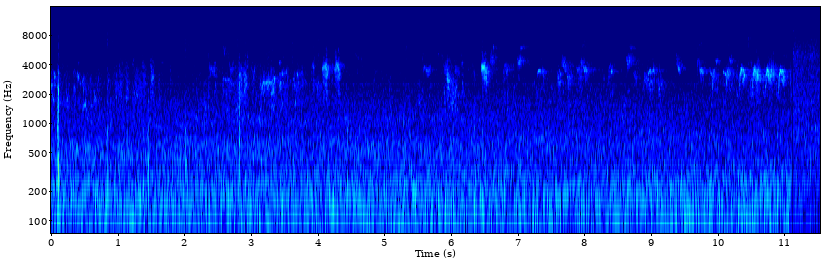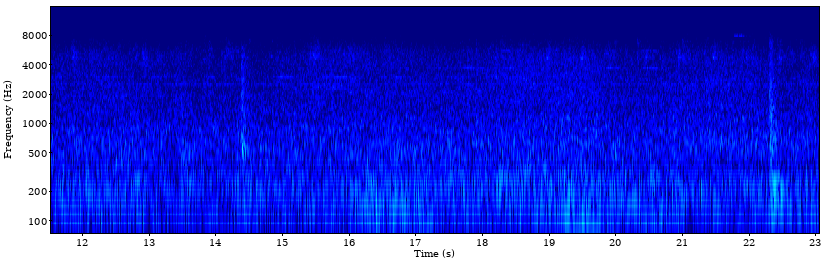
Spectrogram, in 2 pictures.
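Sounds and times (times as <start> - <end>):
small birds chirping: 0.0 - 11.2, 12.7 - 23.0
outdoor background noise: 0.0 - 23.0
steady hiss: 10.0 - 23.0.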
